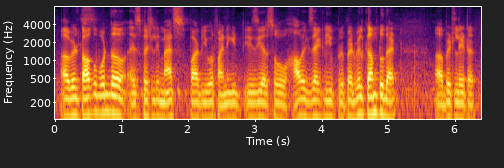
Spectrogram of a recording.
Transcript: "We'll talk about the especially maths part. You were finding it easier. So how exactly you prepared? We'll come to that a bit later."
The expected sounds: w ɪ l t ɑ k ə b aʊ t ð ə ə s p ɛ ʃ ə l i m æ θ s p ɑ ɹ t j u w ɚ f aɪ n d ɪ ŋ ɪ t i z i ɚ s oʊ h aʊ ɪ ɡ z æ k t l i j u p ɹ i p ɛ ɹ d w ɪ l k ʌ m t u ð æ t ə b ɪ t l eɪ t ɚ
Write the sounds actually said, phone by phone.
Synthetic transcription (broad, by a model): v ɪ l t ɑ k ə b aʊ t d ə ə s p ɛ ʃ ə l i m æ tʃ s b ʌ t j u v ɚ f aɪ n d ɪ ŋ ɪ t i z i ɚ s oʊ h aʊ ɪ ɡ z æ k t l i j u p ɹ i p ɛ ɹ d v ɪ l k ʌ m t u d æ t ə b ɪ t l eɪ t ɚ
